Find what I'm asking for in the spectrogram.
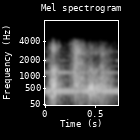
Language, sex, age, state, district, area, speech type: Hindi, male, 30-45, Uttar Pradesh, Prayagraj, rural, conversation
